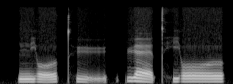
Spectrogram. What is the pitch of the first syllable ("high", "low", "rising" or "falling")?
rising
